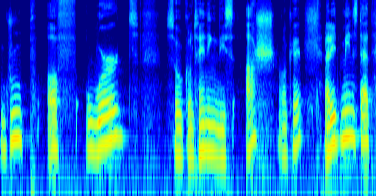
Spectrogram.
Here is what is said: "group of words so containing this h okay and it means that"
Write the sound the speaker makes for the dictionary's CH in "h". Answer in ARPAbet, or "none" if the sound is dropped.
SH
